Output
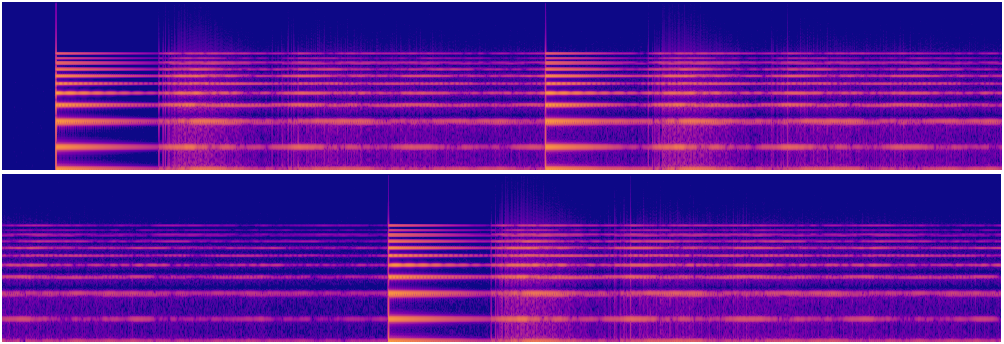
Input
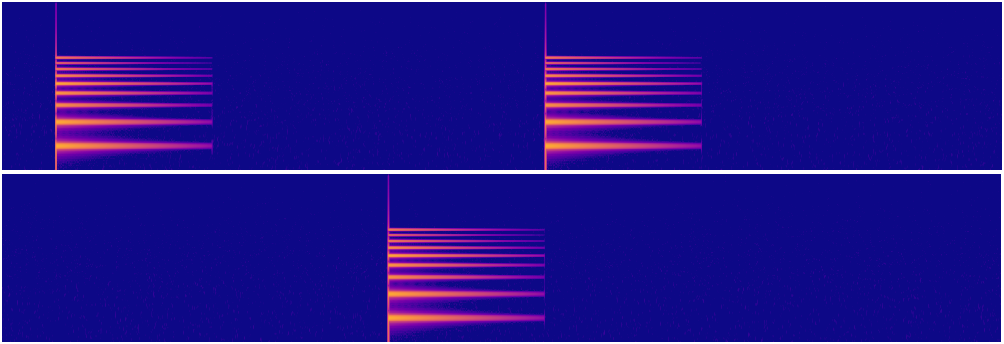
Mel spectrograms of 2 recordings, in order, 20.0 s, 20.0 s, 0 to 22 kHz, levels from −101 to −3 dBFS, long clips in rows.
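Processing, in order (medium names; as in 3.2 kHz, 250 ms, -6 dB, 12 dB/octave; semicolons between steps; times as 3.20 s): echo that smears into a reverb 1393 ms, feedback 62%, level -7 dB; ring modulator 610 Hz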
